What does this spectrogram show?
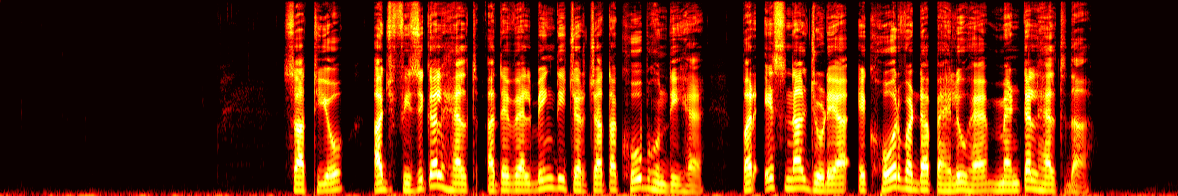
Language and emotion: Punjabi, neutral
